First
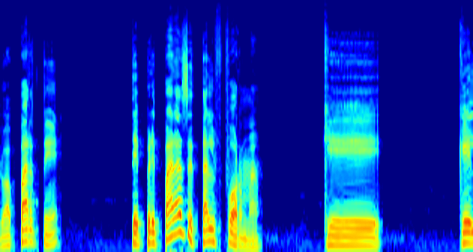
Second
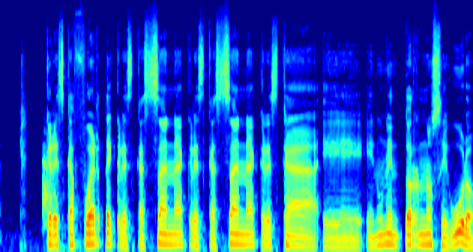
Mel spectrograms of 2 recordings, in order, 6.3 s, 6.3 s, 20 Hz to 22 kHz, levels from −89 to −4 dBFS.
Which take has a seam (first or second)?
second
